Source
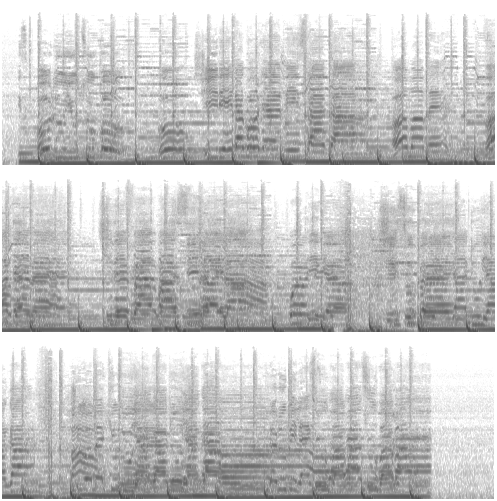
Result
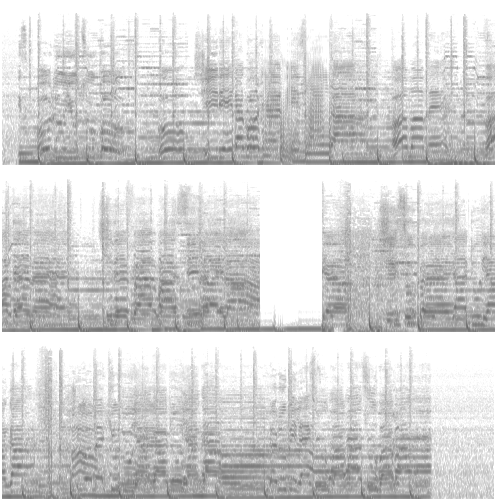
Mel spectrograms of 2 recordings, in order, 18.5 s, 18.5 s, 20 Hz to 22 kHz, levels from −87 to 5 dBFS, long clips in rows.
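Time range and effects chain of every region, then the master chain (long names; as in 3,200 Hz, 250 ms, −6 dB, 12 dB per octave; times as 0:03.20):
0:03.26–0:04.11: high-pass filter 56 Hz + high-shelf EQ 8,200 Hz −7.5 dB + saturating transformer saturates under 690 Hz
0:09.38–0:10.17: variable-slope delta modulation 64 kbit/s + inverse Chebyshev low-pass filter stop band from 560 Hz, stop band 80 dB + downward compressor, threshold −36 dBFS
whole clip: high-pass filter 170 Hz 6 dB per octave; downward compressor, threshold −35 dBFS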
